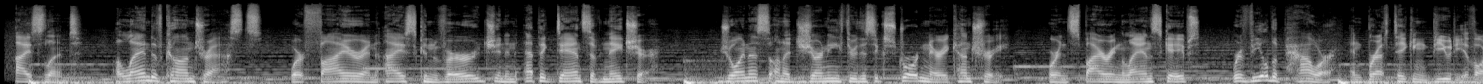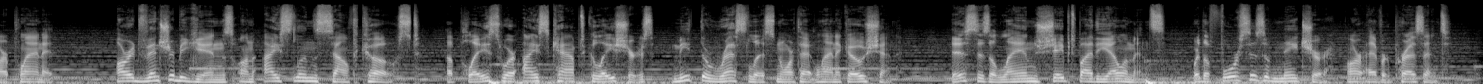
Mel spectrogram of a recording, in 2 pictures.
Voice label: Iceland Documentary

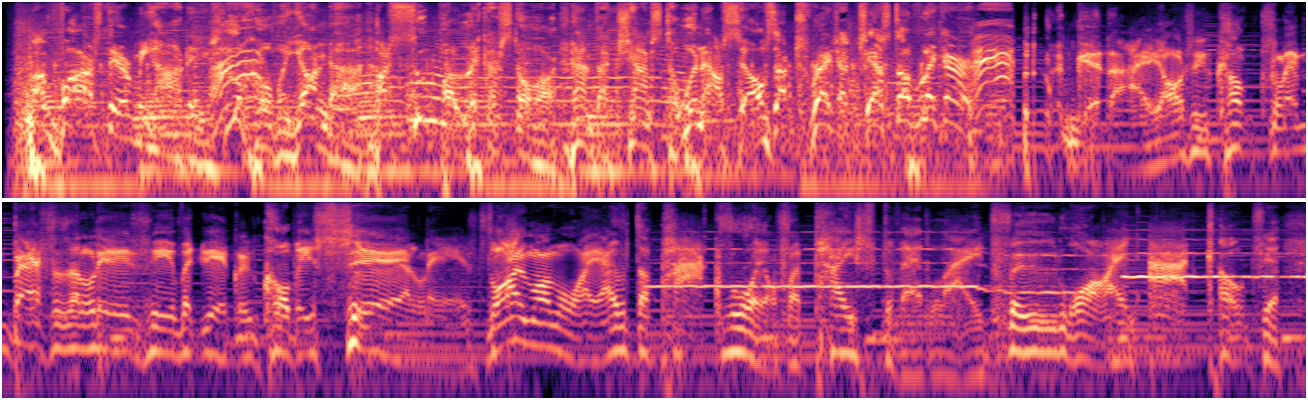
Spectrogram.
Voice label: Character Accents

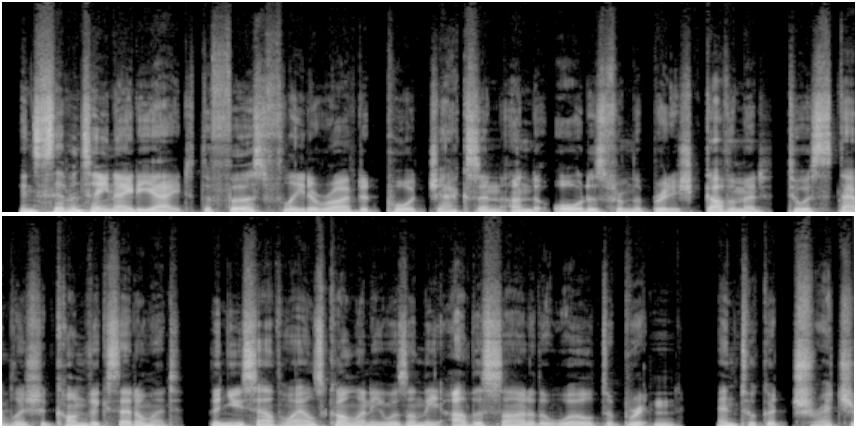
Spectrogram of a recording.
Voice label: Audiobok

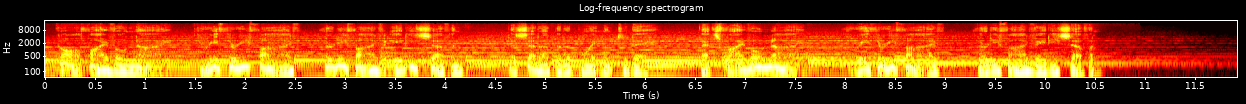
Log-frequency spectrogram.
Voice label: Farmers Mental Health PSA; Wash. DC

